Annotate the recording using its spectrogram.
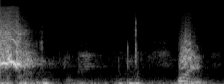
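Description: A person's short burst of laughter, about half a second long, followed by a quieter stretch of room sound.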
